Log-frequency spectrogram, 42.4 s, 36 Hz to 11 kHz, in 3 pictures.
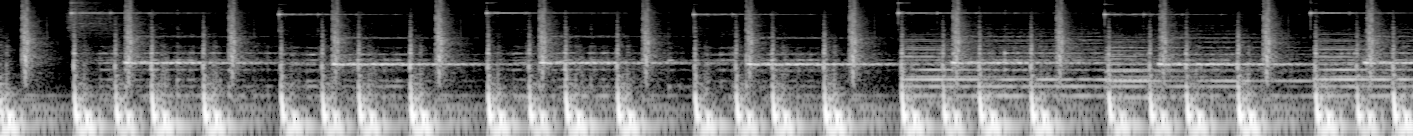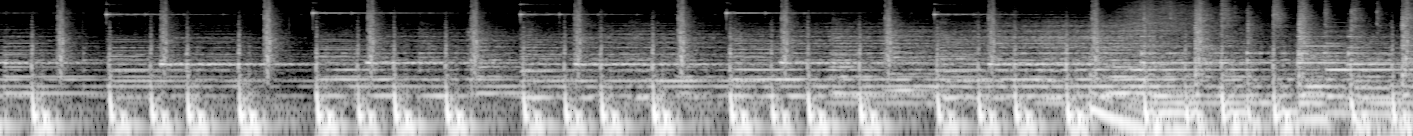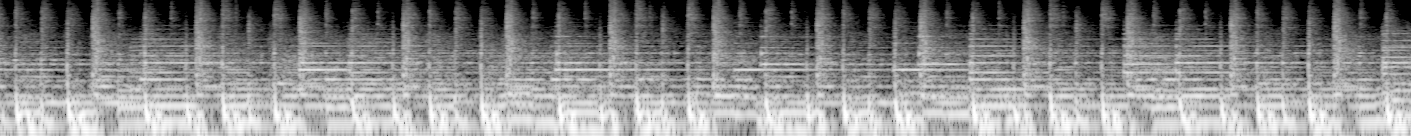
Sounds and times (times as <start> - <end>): Music: 0.0 - 42.3.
